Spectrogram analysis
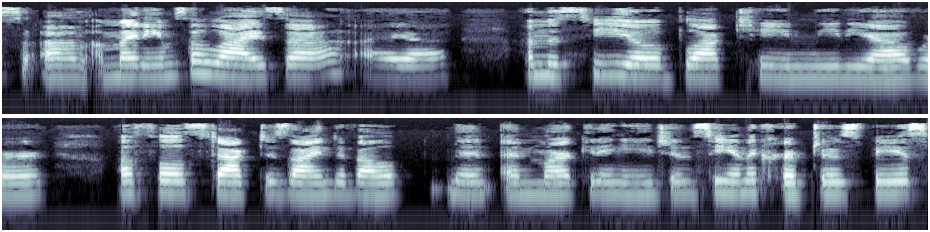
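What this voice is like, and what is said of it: Hoarse, sick-sounding voice. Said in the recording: “Sorry for my voice. I have bronchitis.”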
